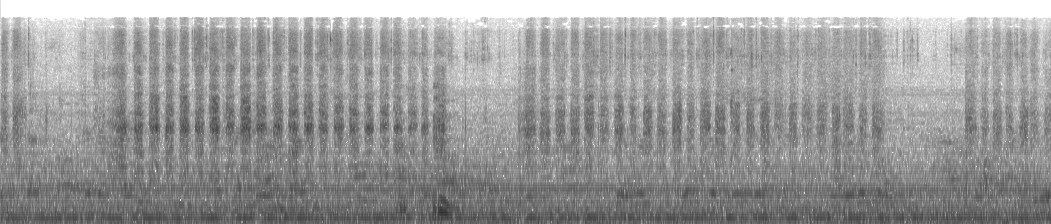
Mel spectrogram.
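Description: A rubber stamp presses and taps onto a table.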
